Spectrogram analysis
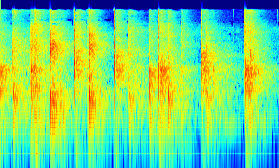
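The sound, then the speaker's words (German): A small group of young men claps, giving sharp, distinct hand claps in a quick, uneven rhythm that runs for a couple of seconds. “Erstmal einen Applaus, Jungs, okay?”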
